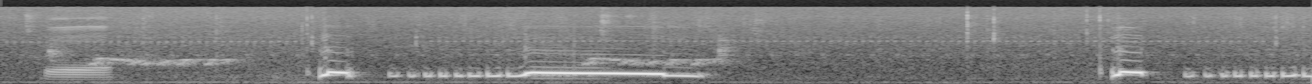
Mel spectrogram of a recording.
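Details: Cooing Barbary dove of the pelung style, described as funny: stuttered low pulses, a sharp rising note, a long steady hoot, then the rising note and rapid pulses return, with a faint higher whistle and a background hum.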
